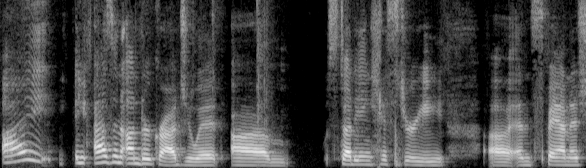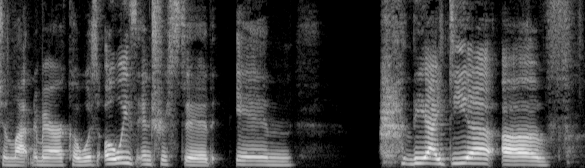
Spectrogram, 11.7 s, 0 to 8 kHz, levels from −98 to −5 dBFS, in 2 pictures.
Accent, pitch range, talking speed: American, 175-235 Hz, 100 wpm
